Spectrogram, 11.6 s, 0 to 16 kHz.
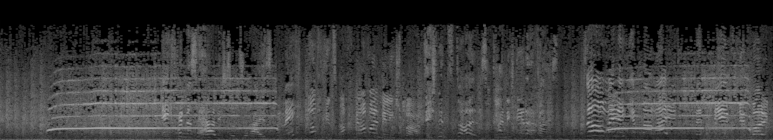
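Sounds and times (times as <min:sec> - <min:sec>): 
train rumbling on rails: 0:00.0 - 0:11.5
sustained high whistle: 0:00.7 - 0:04.3, 0:08.8 - 0:11.5.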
